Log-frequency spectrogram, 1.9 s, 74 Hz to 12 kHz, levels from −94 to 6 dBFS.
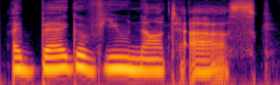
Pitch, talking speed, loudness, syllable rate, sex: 190 Hz, 225 wpm, -17 LUFS, 4.2 syllables/s, female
